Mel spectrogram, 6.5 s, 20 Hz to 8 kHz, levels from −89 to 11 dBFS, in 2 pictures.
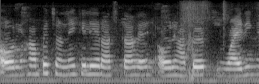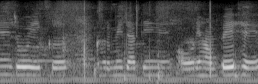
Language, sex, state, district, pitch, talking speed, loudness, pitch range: Hindi, male, Punjab, Fazilka, 245 Hz, 215 wpm, -18 LUFS, 235-265 Hz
